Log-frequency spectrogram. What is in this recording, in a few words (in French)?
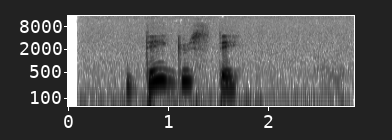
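"Deguster", French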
